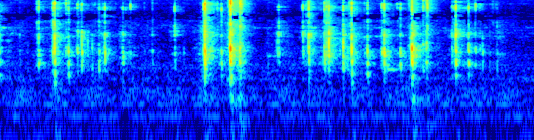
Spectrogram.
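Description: Bare fingertips type on a full-size black computer keyboard with plastic keycaps and a hollow body, producing about sixteen short, bright plastic key taps in an irregular rhythm. The taps are quiet and dry with almost no ring. A few are louder strokes, clustered around the middle and near the end of the clip.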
